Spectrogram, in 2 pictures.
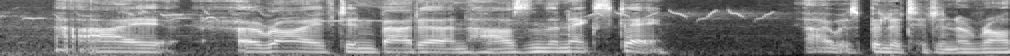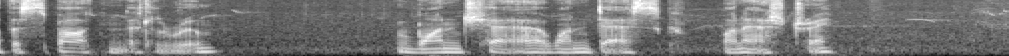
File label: Drama; 20s-30s; Deep tone; An assured, striking voice with a crisp finish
